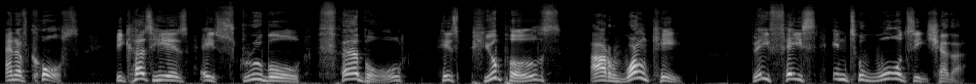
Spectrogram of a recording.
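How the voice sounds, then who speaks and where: A performer voicing a jaunty, fussy fox who gives playful, step-by-step drawing lessons for children in a theatrical, deliberate, encouraging way. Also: mid-range voice, big pitch swings, no room sound, clean studio sound. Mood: playfully bossy. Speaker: presenter of children's drawing tutorial.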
